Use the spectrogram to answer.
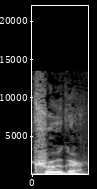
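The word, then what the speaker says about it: Kroeger: But Chad Kroger from Nickelback has done that too. – Yeah, it's pronounced Kruger.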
